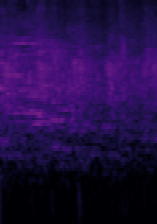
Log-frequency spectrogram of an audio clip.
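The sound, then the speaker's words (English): An audience claps their hands together, a dense, steady wash of many overlapping claps with no distinct individual beats, holding at an even level throughout, with faint voices mixed in. “Can somebody clap your hands and can somebody shout hallelujah unto God?”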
